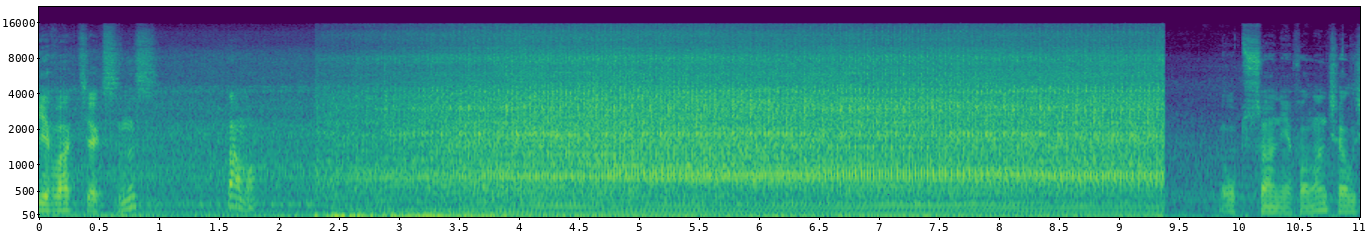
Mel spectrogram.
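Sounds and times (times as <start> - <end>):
car engine idling: 0.1 - 9.4
steady whine: 2.3 - 9.4.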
